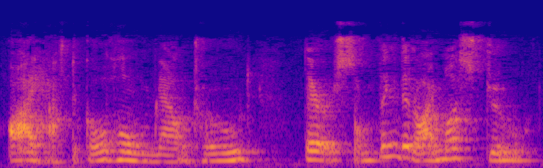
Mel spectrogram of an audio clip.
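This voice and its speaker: A woman's voice: fairly low pitch, normal speed, vocal fry, darkish tone. An earnest, caring frog from a children's storybook, as a woman reads him, always eager to coax and encourage a friend. The recording is roomy and somewhat dull. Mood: concerned. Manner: earnest, coaxing.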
